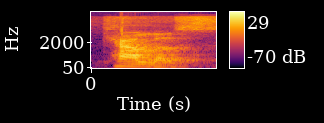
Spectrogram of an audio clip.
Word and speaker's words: callous: l o u s its pronunciation is callous right so i'll just write ca plus callus why callous now what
